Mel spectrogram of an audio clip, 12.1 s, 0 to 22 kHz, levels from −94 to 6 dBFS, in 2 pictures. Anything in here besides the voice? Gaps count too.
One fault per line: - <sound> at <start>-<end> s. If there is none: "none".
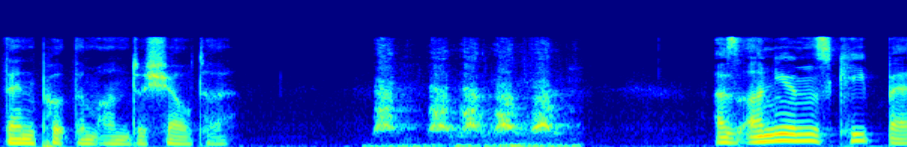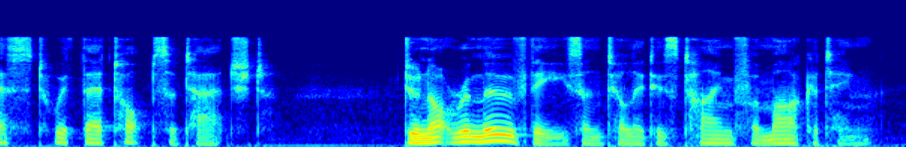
- bark at 2.4-3.9 s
